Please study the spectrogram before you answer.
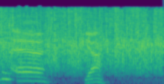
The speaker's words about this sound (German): Nein, das ist wirklich, der Applaus ist berechtigt, das ist alles.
